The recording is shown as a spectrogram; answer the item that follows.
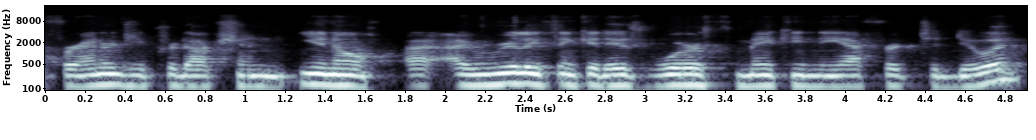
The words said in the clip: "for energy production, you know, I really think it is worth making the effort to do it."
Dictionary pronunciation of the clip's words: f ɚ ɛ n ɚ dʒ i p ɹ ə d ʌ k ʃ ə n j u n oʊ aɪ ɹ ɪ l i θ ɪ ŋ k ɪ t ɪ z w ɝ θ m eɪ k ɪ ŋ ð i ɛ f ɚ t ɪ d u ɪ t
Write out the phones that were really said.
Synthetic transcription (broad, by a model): f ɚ ɛ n ɚ dʒ i p ɹ ə d ʌ k ʃ ə n j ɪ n oʊ aɪ ɹ ɪ l i θ ɪ ŋ k ɪ t ɪ z w ɝ θ m eɪ k ɪ ŋ ð i ɛ f ɚ t ɪ d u ɪ t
